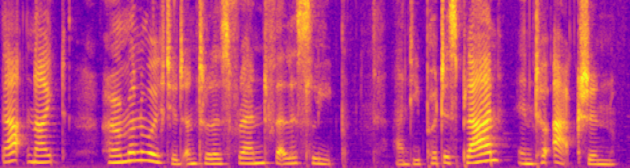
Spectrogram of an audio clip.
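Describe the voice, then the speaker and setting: High-pitched storyteller reading for children over music. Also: unhurried. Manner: expressive storytelling for young children. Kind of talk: read-aloud bedtime story narration. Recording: music under the voice.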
